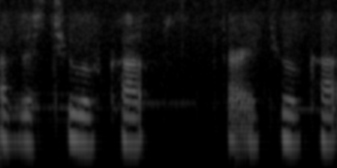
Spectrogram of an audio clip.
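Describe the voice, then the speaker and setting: A woman speaks quietly at a medium pitch. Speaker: tarot reader. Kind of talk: tarot reading. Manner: quiet, subdued.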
